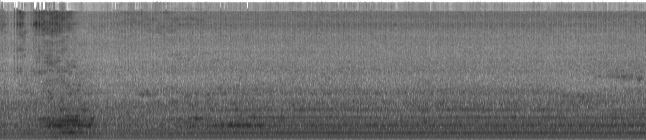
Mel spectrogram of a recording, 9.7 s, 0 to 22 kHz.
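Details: 2008 Weedeater 22-inch 500 series mower, engine model 10T502, after non-start repair work: steady fairly fast drone, no surging or hunting; RPMs a little high, possibly left high for heavy cutting; throttle cable and a possibly bent screw to check.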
